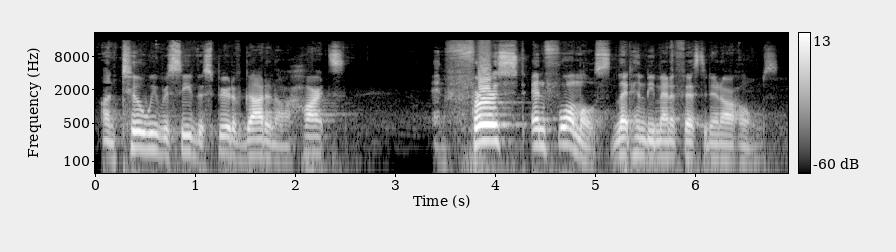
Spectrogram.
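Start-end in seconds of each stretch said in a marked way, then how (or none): 3.4-5.2 first and foremost hit loud, high and slow; stressed. Acted. Preacher stressing to congregation, loud and slow.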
